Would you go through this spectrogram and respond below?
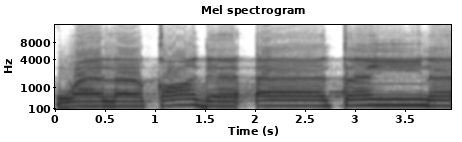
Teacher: huruf a kita panjangkan dua harakat karena terdapat alif kecil di atasnya. Aaina huruf ta kita ayun sekali karena di depannya terdapat ya sukun. · Perhatikan huruf da kita pantulkan atau kita qalqalahkan karena berharokat sukun ya.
